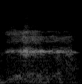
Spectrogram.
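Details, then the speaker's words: Dog sleeping behind the speaker: brief, whistling, wheezy breath sounds in a quiet room; snoring. "So, if you can hear snoring in the background, it's my dog, Otus, who is literally being awkward and sitting right behind me."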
